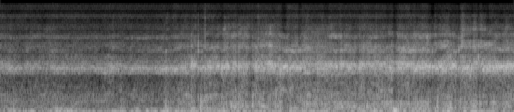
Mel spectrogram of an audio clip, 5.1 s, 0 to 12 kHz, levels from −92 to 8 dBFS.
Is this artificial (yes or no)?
yes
